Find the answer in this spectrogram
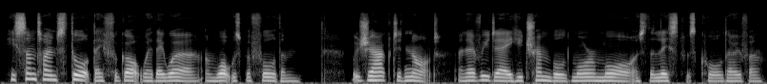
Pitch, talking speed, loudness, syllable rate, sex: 170 Hz, 240 wpm, -21 LUFS, 6.5 syllables/s, female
